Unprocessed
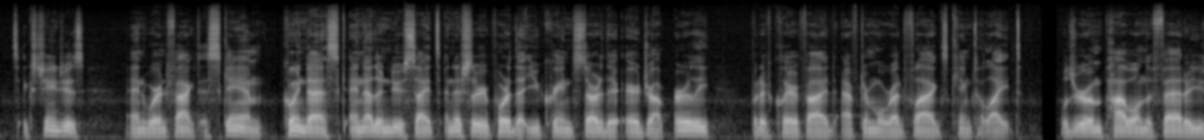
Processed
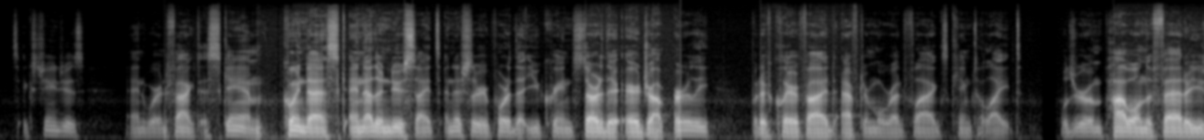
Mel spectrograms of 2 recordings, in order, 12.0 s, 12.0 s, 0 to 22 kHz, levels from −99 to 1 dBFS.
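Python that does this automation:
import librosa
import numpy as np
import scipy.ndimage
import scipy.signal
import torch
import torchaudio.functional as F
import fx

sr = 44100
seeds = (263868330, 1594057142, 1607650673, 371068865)

y = fx.gain(x, sr, db=fx.steps((0.0, -13.0), (1.64, -2.0), (2.56, 5.5), (4.12, -3.5), (5.85, 7.5), (6.8, -3.5), (7.6, 5.0), (8.61, -6.5), (11.13, 5.5)))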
